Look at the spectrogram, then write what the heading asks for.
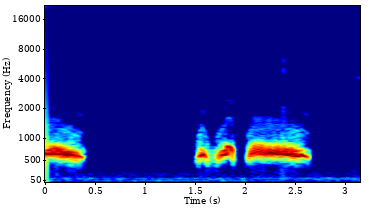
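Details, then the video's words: Spotted dove of the split-breast type, used as a lure to provoke other doves. A drawn-out steady coo ends, then two quick rising hooting notes lead into another long, level, resonant coo. "Chim cu gáy ức chẻ thúc kích mồi | Tiếng chim cu gáy kích bổi"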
